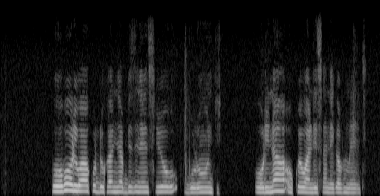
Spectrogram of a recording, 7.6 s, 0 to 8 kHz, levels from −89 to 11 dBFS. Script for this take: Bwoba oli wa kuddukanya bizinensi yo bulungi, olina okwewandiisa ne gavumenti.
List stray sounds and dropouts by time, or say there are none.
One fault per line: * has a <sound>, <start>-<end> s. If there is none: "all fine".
all fine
